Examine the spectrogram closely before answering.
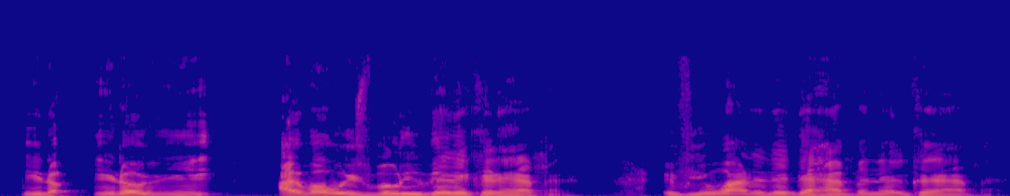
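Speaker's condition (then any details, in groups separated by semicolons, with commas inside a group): Cerebral palsy; verbal, able to speak up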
